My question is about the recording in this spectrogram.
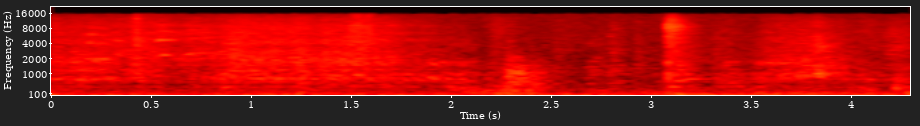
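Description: Faint handling noise with a few light clicks from a small wooden toy sweeper being moved over a tabletop.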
